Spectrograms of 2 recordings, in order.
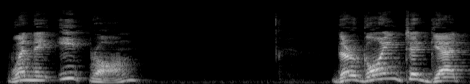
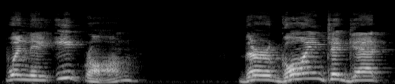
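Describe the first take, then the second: No difference in how they are said.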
